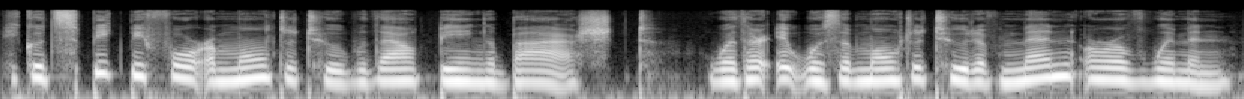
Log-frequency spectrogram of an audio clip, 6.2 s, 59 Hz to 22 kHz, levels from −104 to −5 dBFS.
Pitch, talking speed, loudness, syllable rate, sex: 180 Hz, 185 wpm, -15 LUFS, 5.4 syllables/s, female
